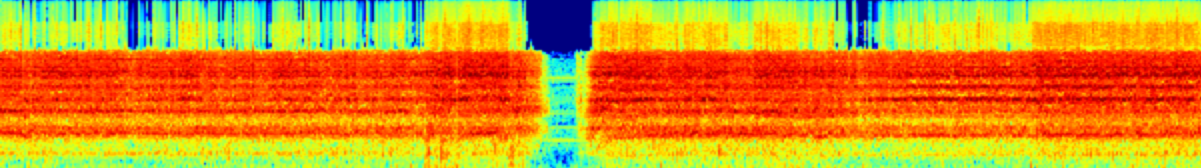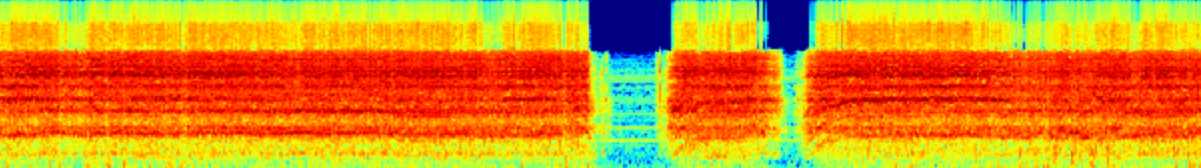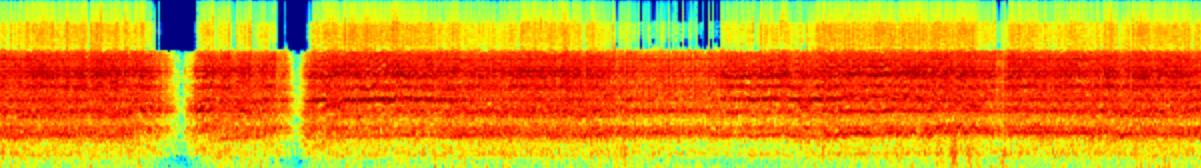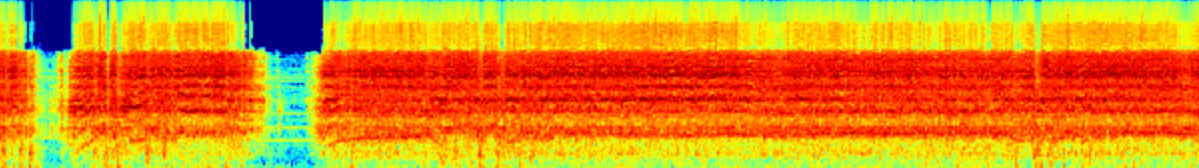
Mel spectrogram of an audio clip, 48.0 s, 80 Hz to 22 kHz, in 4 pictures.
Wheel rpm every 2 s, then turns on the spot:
230, 230, 150, 180, 210, 210, 220, 230, 200, 80, 160, 210, 170, 120, 210, 220, 220, 230, 110, 110, 190, 220, 230, 220.
none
